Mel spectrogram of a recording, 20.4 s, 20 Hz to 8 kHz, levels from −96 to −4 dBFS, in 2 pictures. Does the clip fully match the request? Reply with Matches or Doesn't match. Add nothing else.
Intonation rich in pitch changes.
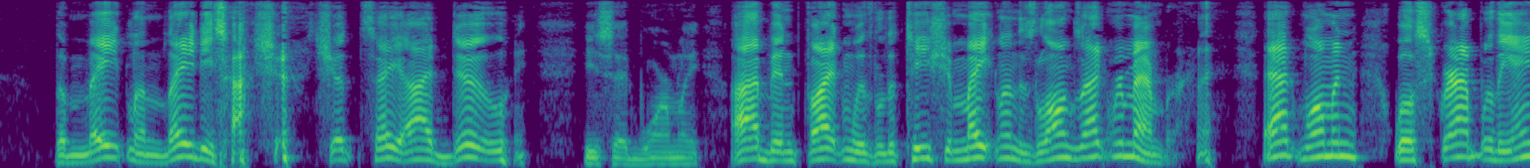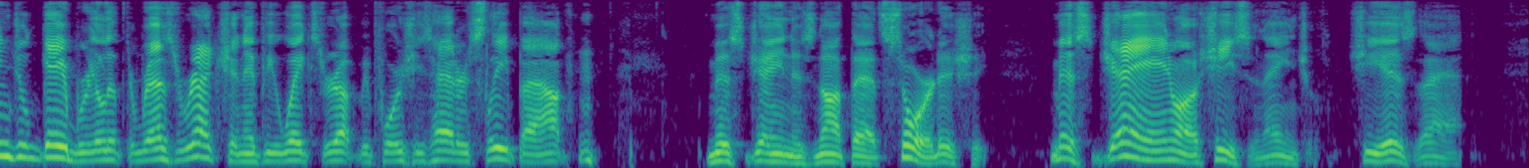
Matches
